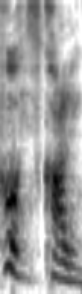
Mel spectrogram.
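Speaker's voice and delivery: abrupt, sharp, very loud snapping retort. Reading a story aloud, the Grand High Witch demands who calls: snapping. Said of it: "snapped the Grand High Witch".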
